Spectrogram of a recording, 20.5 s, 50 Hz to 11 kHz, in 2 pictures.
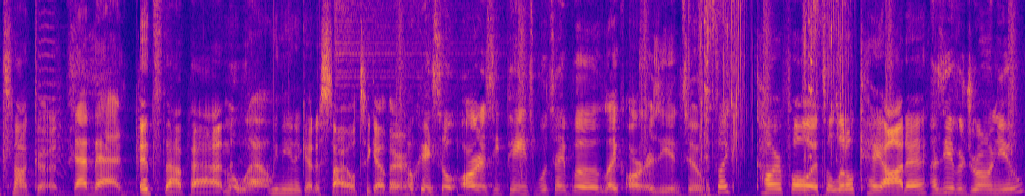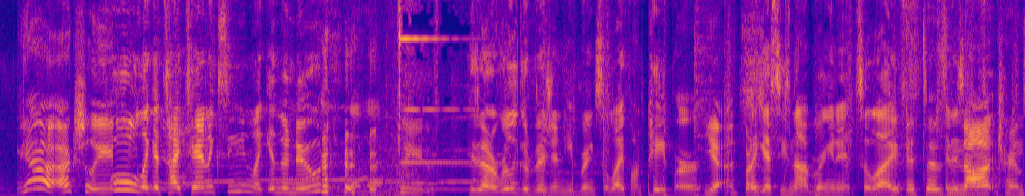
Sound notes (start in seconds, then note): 13.4 laughing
